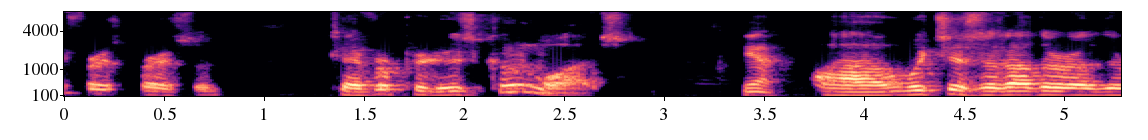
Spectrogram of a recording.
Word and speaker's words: Counoise: And I say, you pronounce it Counoise because in French, if you cover the S with a vowel, you pronounce the S.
